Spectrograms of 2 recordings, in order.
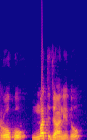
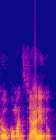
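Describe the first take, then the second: First: The pause comes after रोको. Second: The pause comes after मत.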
